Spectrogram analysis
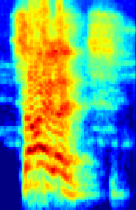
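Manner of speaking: loud, high barked order; commanding shout. A narrator's reading. Professor silencing the chattering Dotty, loud command. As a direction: cut them all off at once. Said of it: "ordered the professor".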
